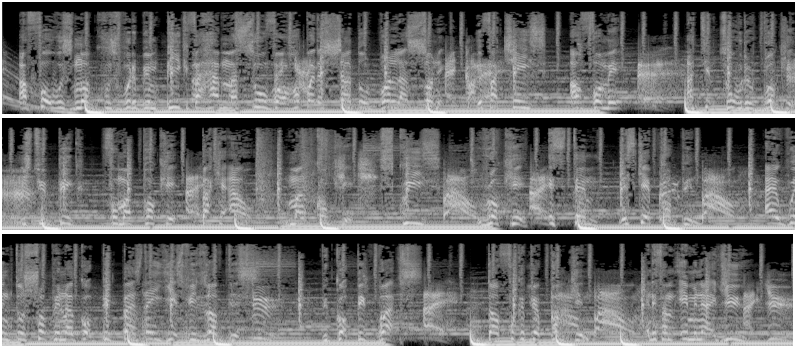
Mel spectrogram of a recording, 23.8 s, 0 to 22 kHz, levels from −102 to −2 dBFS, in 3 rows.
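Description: There's one fault in this audio: a block of digital silence at 15.95 s. The sound drops to silence for about 1.45 ms and snaps straight back with no fade, so it comes across as a tick or dip. The gap fits a 64-sample buffer that wasn't filled in time.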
